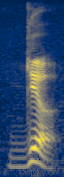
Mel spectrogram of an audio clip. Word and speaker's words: ज्ञ: ज्ञ हिंदी में अगर सिखा रहे तो ज्ञ बोलेंगे, मराठी में द्न्य कहेंगे।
